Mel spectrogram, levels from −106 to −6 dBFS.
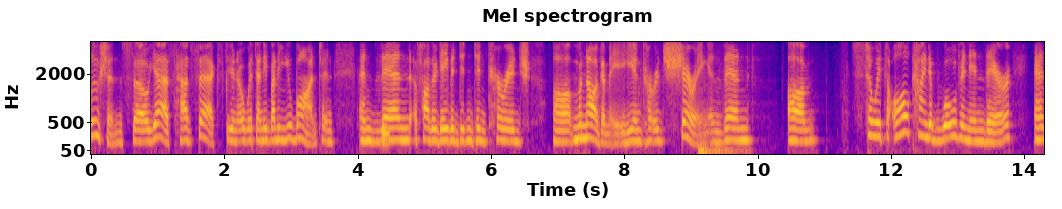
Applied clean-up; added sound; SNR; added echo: neural mask model RNNoise.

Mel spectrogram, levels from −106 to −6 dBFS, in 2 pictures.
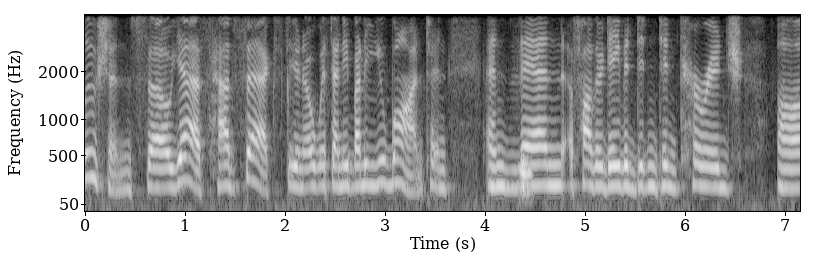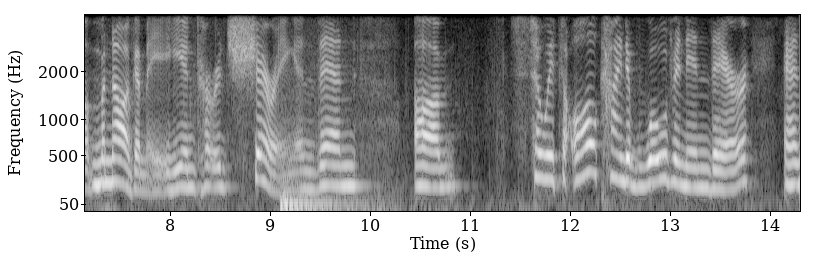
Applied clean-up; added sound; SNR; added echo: none; Boom; 9 dB; none.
